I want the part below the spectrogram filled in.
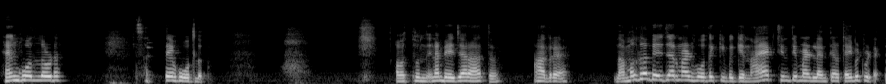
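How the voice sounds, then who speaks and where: A man's voice: a little high, fast talker, pauses often, natural voice. A man voicing a stern, proud grandfather in a cartoon family drama, scolding and dismissive, with a North Karnataka accent. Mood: stern, bitter. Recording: dull, muffled lo-fi sound.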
